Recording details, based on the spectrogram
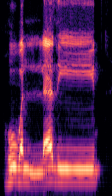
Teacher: ہا پیش ہو، واو لام زبر ول، هو لام زبر لا، ذال یا زیر ذی، هو الذی، واو کو ہم نے لام سے ملانا ہے، یہاں پر شد ہے، 2 بار پڑھیں گے لام کو اور سختی کے ساتھ پڑھیں گے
